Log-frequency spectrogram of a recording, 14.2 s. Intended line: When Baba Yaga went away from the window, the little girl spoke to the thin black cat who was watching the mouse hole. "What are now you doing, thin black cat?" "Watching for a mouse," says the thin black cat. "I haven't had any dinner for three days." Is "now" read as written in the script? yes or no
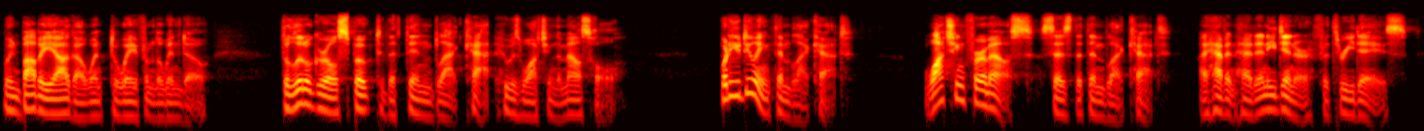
no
